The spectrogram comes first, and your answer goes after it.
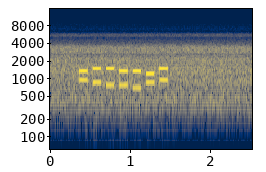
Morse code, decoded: none

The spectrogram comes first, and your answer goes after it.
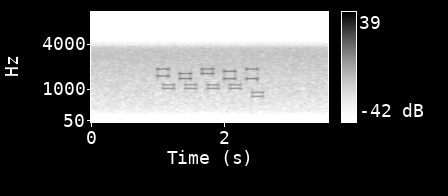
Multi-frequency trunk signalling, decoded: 82947

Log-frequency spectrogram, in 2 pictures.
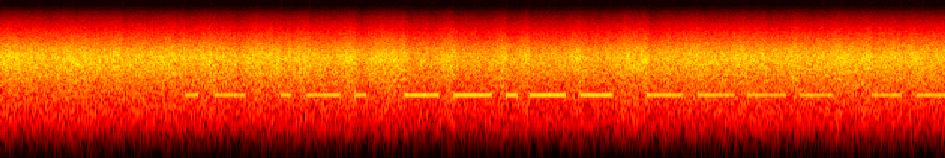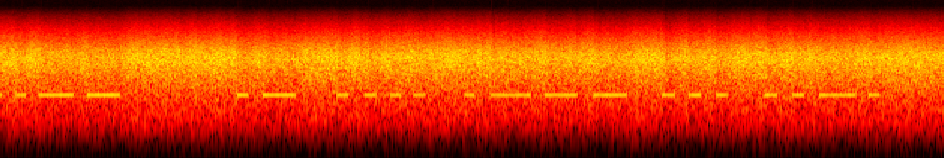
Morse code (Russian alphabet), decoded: АРЪШЪ АХЙСФ

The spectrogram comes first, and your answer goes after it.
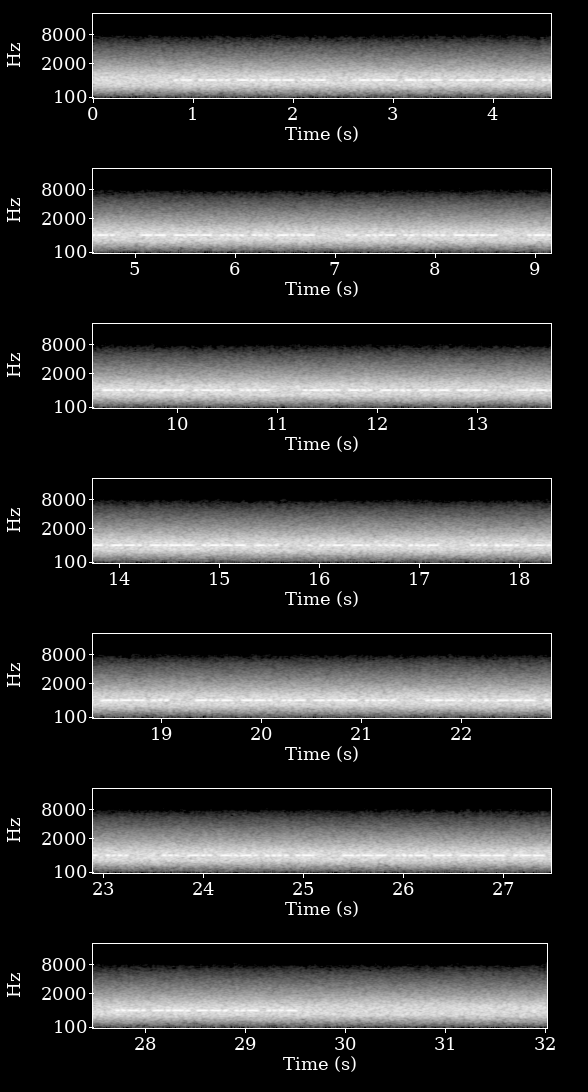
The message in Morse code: ALNWU JXJGF MOHSX IVIHQ RBJPV PDBKG YGYJD EUNHV SRRYS XGUYF PSOIH SDCHA YVNYW FCGUV

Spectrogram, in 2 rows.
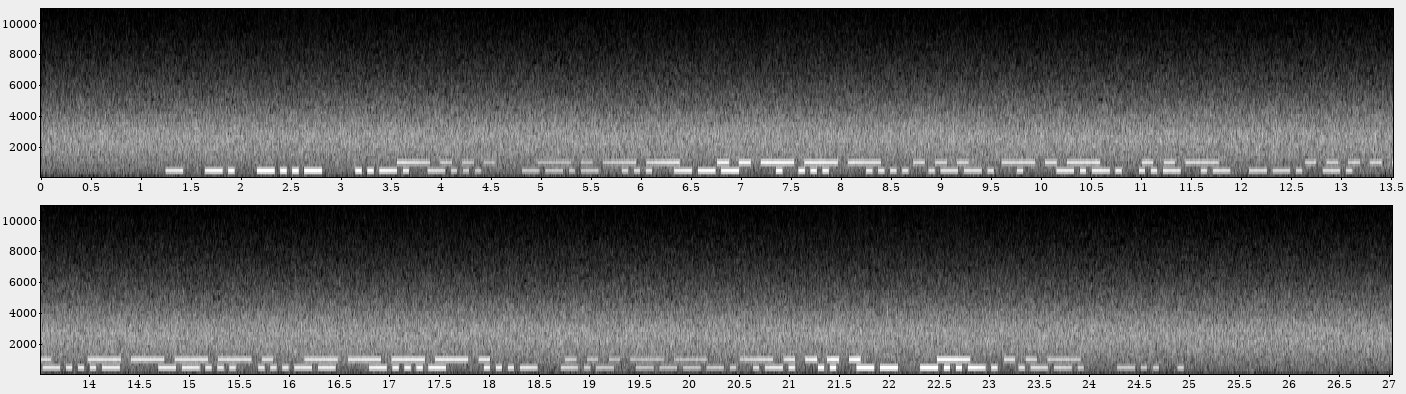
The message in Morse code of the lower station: TNX FB QSO ES HPE CUAGN <BT> 73 <BT> VK9RIM/P DE

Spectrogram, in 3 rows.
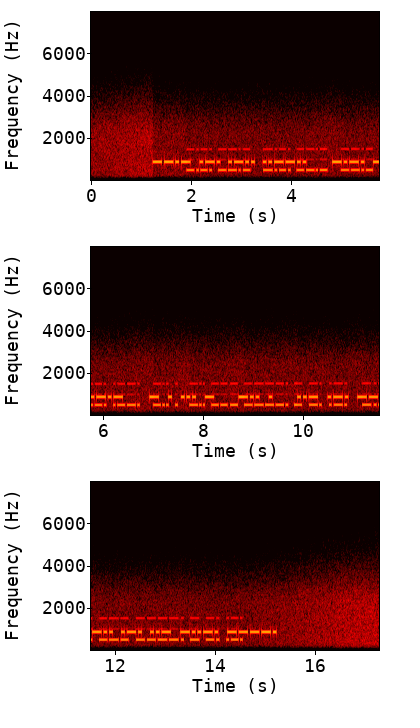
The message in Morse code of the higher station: QRL? CQ TEST DE UR8RU/9

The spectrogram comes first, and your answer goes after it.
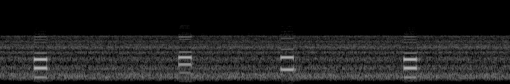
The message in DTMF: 4 0 2 4

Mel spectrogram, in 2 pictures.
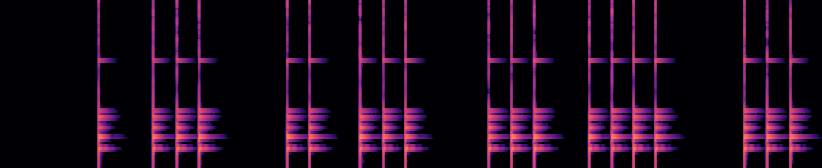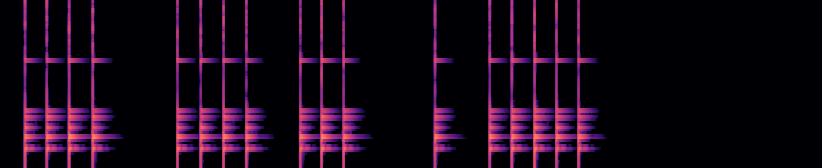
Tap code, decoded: CHOOSE

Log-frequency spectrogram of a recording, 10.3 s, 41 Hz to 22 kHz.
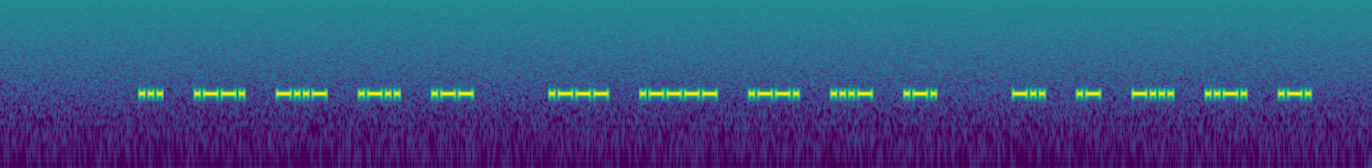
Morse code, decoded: SPXLW J1PVR DABFR

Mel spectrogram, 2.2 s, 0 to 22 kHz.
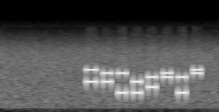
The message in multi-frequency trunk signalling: KP 972504 ST

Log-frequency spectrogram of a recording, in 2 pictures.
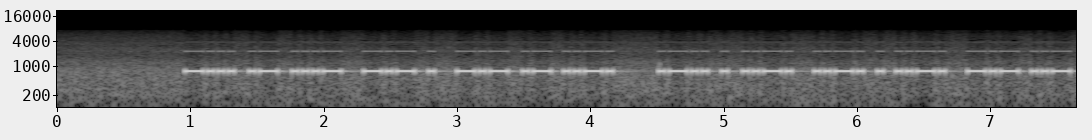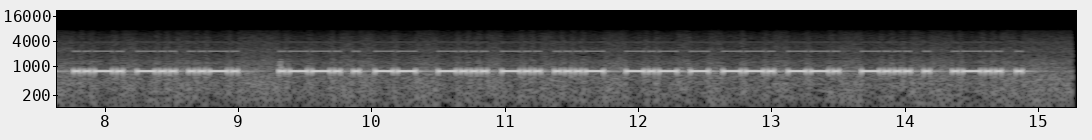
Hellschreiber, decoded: none

